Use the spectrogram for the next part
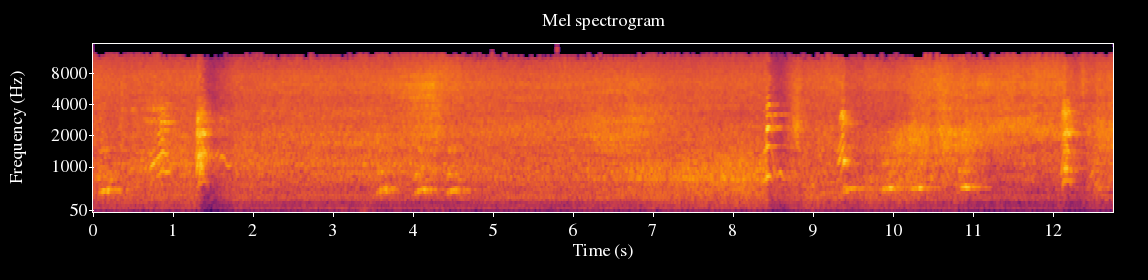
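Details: A Shih Tzu with a matted coat and no tolerance for discomfort gives scattered short whining yelps and a few sharp cries while being dried. Steady blowing dryer noise fills the background.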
